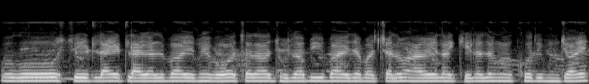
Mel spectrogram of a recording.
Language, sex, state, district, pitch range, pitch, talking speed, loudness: Bhojpuri, male, Uttar Pradesh, Gorakhpur, 155-160 Hz, 155 Hz, 185 wpm, -13 LUFS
